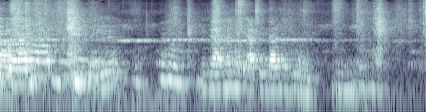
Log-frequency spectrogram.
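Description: Indistinct chatter of several people talking at once, voices overlapping.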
